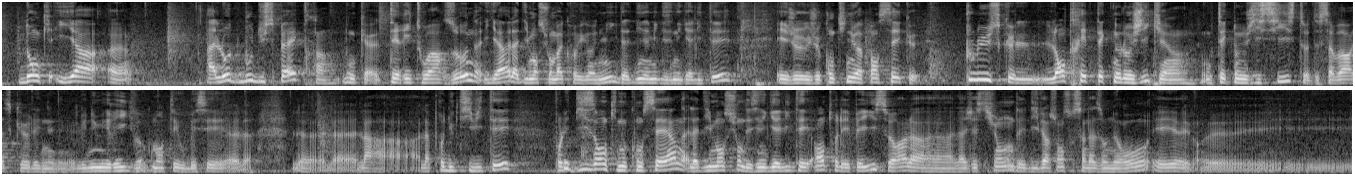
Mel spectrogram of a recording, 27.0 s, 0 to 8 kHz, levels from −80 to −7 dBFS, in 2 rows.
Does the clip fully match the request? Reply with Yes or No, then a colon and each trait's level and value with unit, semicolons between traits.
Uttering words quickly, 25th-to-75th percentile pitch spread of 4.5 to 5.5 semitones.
No: average, 180 wpm; average, 4.8 semitones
